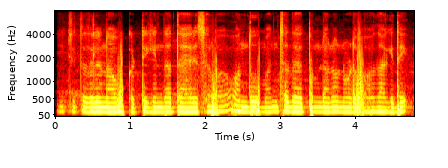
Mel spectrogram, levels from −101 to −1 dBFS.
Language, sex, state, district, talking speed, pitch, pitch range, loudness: Kannada, male, Karnataka, Koppal, 115 wpm, 135 Hz, 130-140 Hz, -14 LUFS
